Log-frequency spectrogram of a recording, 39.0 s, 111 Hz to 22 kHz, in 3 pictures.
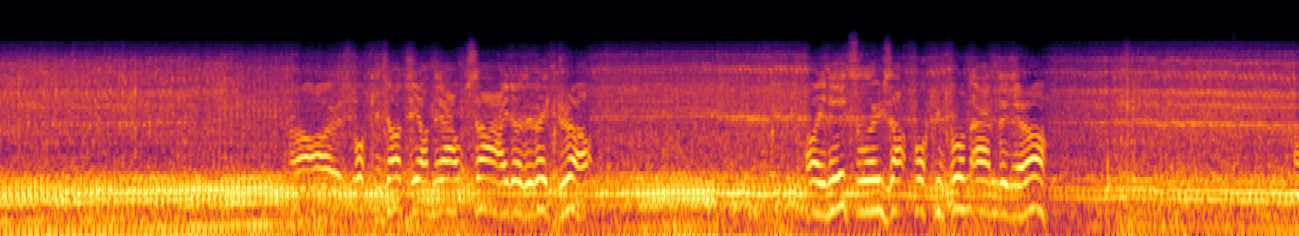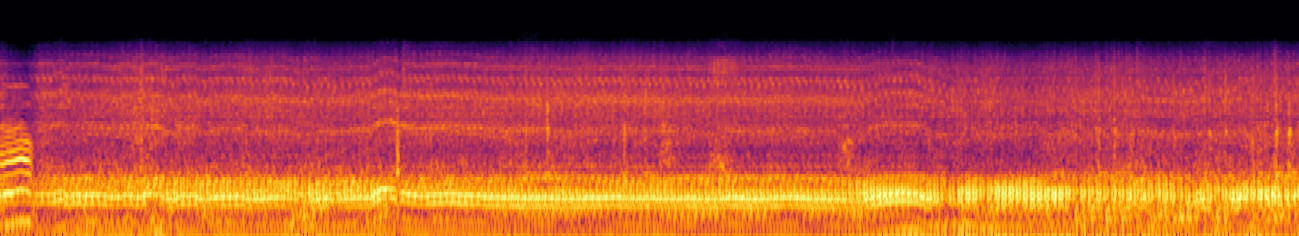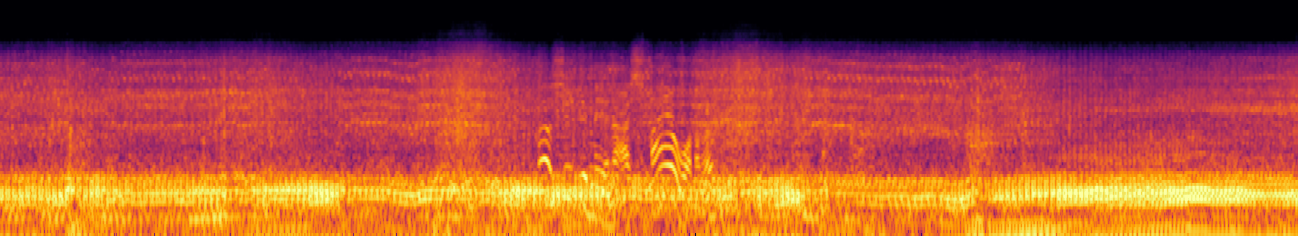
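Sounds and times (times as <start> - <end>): motorcycle engine running: 0.0 - 38.9.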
